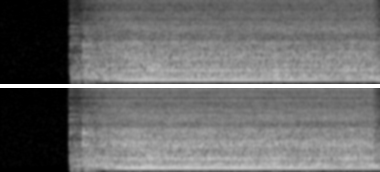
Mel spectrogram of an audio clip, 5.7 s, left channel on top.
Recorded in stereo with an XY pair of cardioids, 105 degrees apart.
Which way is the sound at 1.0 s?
55° right.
